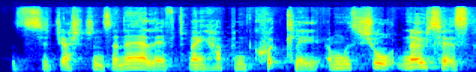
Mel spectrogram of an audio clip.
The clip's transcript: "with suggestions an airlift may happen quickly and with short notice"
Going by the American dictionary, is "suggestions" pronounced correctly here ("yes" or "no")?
yes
